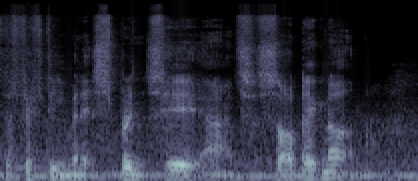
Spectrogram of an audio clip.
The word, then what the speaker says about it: Sardegna: The first of the 15-minute sprints here at Sardegna. however you want to pronounce it. I like the hard G.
